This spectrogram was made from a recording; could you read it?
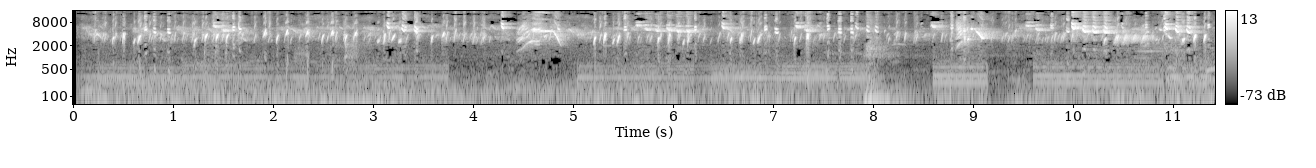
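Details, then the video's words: Goldfinch song played as stimulation to encourage a silent goldfinch to sing: long rapid twittering of bright chirps, trills and buzzy notes with short pauses, over faint steady low tones. "is Your Goldfinch Silent? Give it this stimulation and see the difference"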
